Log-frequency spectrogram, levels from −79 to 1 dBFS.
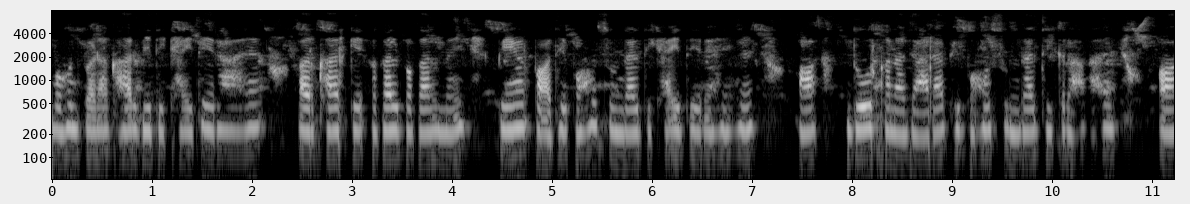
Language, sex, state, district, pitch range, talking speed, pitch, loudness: Hindi, female, Chhattisgarh, Balrampur, 215-230 Hz, 185 wpm, 220 Hz, -26 LUFS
